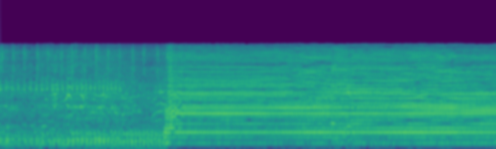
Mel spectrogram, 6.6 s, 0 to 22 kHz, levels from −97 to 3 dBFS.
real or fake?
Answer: real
